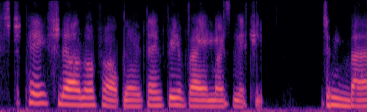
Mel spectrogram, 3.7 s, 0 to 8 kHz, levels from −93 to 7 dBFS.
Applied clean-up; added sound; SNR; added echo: neural diffusion model UNIVERSE++.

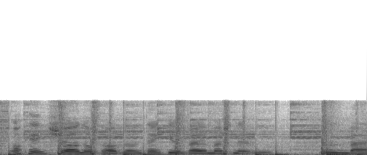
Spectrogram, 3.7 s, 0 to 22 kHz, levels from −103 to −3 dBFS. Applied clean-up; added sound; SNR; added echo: none; Drum / Drum kit; 3 dB; none.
